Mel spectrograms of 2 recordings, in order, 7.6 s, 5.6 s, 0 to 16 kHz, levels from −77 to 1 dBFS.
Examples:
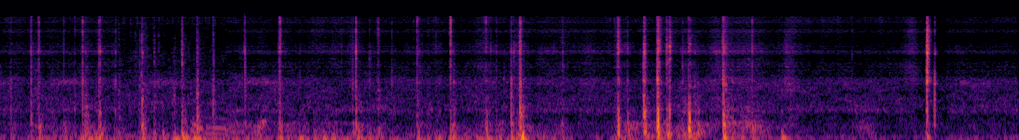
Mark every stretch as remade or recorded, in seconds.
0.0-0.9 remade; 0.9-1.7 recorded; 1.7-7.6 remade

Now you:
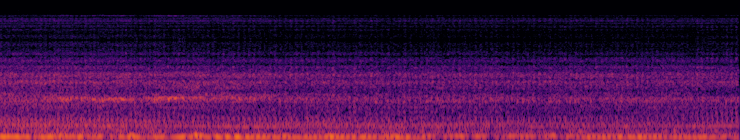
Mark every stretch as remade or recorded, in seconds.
0.0-5.6 recorded

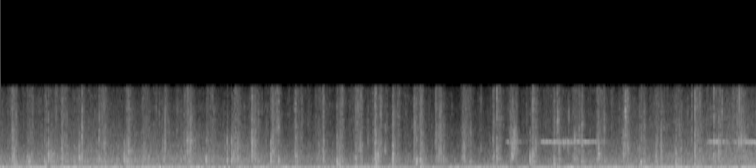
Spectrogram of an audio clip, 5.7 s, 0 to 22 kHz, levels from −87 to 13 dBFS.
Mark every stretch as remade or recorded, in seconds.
0.0-5.7 recorded

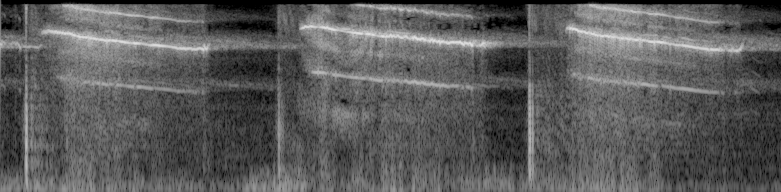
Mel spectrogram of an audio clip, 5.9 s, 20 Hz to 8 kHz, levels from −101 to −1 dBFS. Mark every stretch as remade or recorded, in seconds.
0.0-5.9 recorded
